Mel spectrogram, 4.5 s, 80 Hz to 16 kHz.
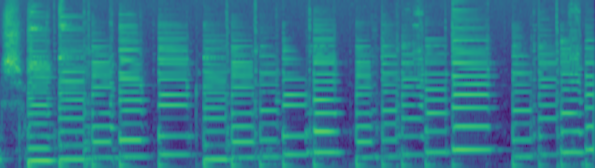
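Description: Gibson J-45 acoustic guitar playing a scale on two strings, single notes picked one at a time at about three to four a second. The run steps up the neck and back down in waves, folding back on itself.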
